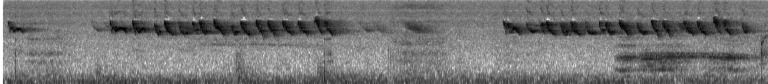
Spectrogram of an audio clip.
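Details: Bird singing in the morning; thin, high, rapid twittering phrases of repeated sharp notes, each phrase lasting a few seconds, over steady low background hum, with a lower warbling note near the end.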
